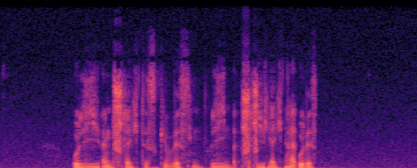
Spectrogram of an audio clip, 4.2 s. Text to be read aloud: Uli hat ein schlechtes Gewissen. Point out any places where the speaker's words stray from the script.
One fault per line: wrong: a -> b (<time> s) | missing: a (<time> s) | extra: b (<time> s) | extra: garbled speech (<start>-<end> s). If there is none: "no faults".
missing: hat (1.0 s)
extra: garbled speech (2.1-3.2 s)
